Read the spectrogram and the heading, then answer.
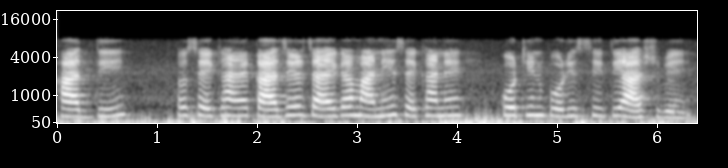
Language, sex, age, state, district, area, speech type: Bengali, other, 45-60, West Bengal, Jhargram, rural, spontaneous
